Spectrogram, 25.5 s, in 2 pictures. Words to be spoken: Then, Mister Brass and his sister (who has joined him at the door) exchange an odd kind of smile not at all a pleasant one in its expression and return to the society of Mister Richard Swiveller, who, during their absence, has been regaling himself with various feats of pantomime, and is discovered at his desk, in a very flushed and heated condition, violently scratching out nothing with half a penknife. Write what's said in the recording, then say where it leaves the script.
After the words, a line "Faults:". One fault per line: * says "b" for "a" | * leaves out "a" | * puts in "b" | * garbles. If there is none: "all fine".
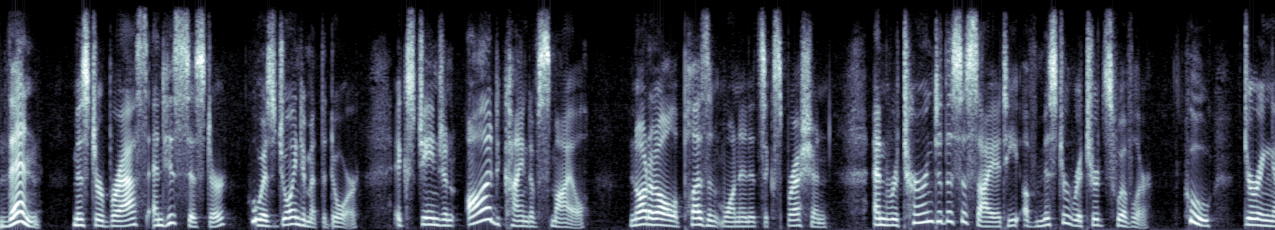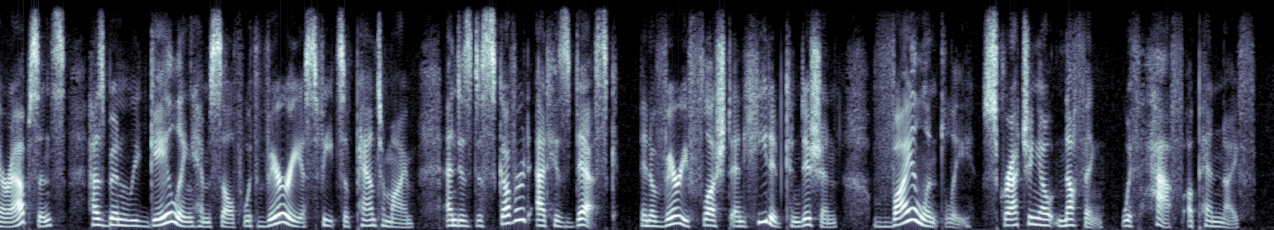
Then, Mister Brass and his sister (who has joined him at the door) exchange an odd kind of smile not at all a pleasant one in its expression and return to the society of Mister Richard Swiveller, who, during their absence, has been regaling himself with various feats of pantomime, and is discovered at his desk, in a very flushed and heated condition, violently scratching out nothing with half a penknife.
Faults:
all fine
